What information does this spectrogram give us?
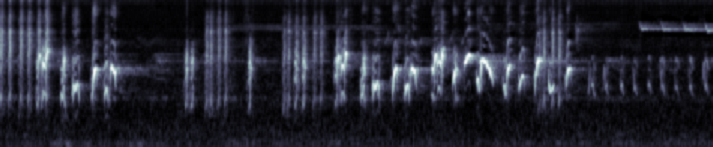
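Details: Streak-eared bulbul kept as a decoy bird, singing lively bubbly phrases of chirps and short slurred whistles in fast irregular bursts, with a faint thin high whine near the end.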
